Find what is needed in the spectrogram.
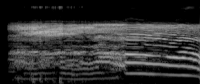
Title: baby vaccination and injection crying video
